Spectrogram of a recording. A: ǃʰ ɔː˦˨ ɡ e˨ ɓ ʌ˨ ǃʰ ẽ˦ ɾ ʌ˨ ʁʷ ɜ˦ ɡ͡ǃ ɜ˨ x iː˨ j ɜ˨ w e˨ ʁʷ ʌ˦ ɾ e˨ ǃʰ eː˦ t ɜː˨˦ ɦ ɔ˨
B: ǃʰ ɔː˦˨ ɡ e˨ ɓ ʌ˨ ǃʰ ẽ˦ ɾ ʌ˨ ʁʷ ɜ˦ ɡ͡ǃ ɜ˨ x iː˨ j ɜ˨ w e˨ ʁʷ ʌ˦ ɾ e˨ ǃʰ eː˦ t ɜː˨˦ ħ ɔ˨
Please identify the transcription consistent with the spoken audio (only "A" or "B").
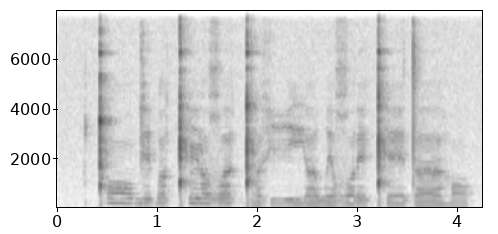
A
